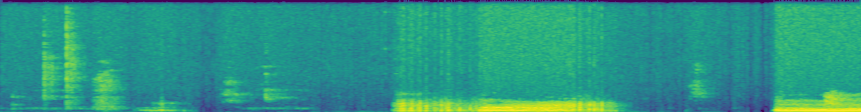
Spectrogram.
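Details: Male kitten living on a farm growls like a dog while guarding his toy: a long, harsh, steady rumble lasting nearly two seconds, then a second growl starting, preceded by a woman's soft speech.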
